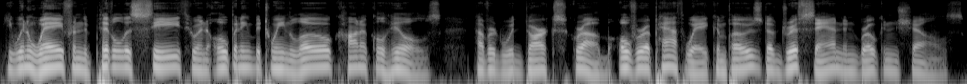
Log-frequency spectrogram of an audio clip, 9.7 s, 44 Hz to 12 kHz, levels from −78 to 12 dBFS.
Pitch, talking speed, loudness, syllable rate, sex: 115 Hz, 175 wpm, -18 LUFS, 4.7 syllables/s, male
